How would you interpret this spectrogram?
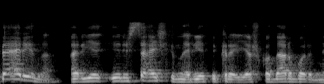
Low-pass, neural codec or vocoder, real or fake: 7.2 kHz; none; real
